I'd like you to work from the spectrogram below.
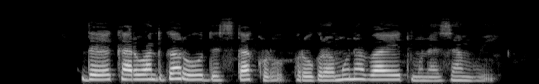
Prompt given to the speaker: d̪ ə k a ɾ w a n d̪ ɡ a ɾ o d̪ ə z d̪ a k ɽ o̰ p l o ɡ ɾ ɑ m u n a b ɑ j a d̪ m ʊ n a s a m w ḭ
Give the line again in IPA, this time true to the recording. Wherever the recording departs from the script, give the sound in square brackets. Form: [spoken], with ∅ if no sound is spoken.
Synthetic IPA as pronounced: d̪ ə k a ɾ w a n d̪ ɡ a ɾ o d̪ ə z d̪ a k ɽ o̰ p [ɾ] o ɡ ɾ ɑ m u n a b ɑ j a d̪ m ʊ n a [z] a m w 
